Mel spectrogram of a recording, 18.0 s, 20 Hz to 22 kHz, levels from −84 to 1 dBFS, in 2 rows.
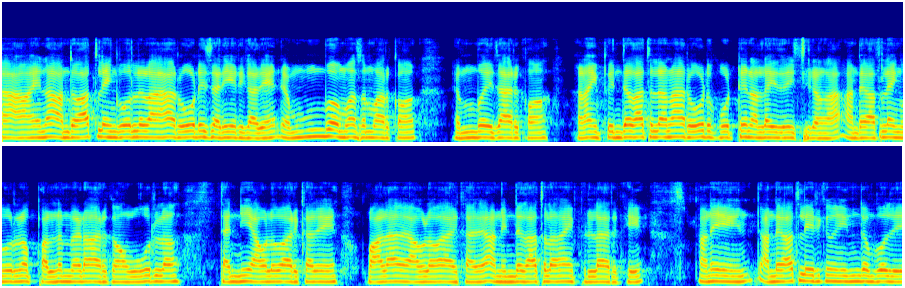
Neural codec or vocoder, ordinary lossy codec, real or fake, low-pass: codec, 16 kHz, 4.8 kbps, FACodec; none; fake; none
